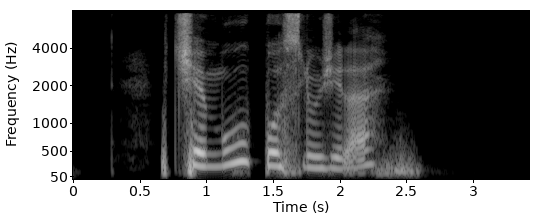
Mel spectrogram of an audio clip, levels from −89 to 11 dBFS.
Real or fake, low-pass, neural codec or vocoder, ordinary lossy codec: real; none; none; none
